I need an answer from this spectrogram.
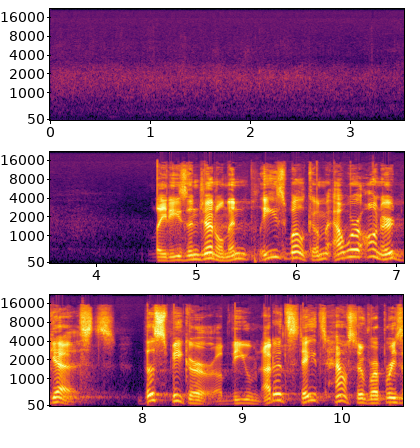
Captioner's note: applause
